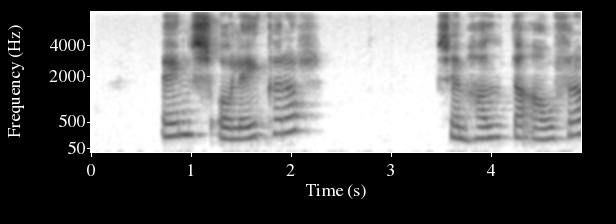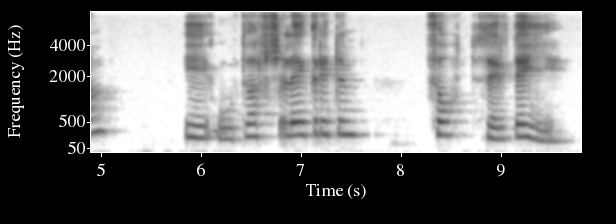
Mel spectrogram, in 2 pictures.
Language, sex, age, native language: Icelandic, male, 60-69, Icelandic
